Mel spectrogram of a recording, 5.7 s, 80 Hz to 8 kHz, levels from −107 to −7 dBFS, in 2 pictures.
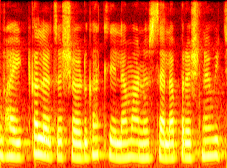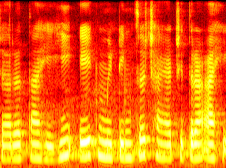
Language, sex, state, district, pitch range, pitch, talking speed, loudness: Marathi, female, Maharashtra, Solapur, 205-230 Hz, 210 Hz, 170 wpm, -16 LUFS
